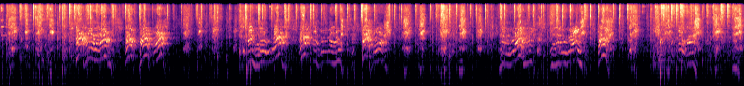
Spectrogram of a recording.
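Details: Duet barking from two Pomeranians named Sam and Marin: a dense stream of shrill, quick yaps mixed with higher, wavering whiny yelps, overlapping continuously and loud, close to the microphone.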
